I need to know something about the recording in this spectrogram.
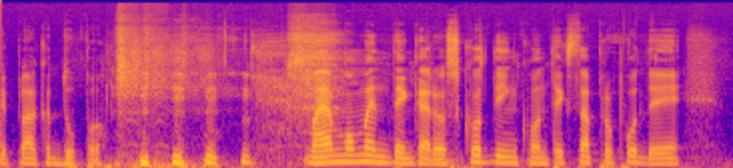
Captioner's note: laughter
